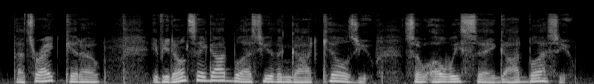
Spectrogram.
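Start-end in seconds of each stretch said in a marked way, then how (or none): none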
